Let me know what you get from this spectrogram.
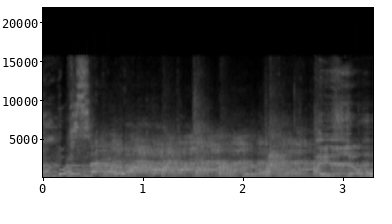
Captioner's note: laughter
